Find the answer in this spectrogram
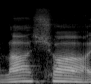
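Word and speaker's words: רשע: 좀 보면 훨씬 쉬워요 리얼 발음에 애가 있고 시옷 발음에 아가 있으니까 라샤 이렇게 되거든요 라샤라고 발음하는데 이게 사악한 사람 악한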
